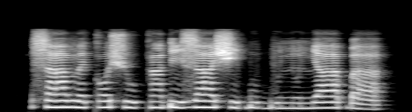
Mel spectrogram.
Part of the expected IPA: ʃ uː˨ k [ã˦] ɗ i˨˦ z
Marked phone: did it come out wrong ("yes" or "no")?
no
